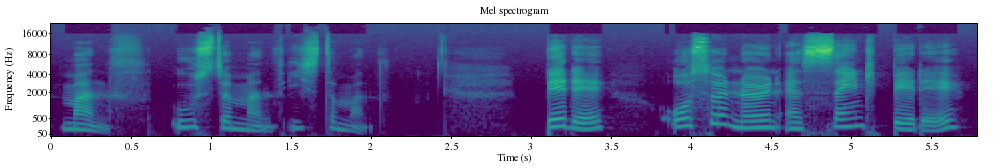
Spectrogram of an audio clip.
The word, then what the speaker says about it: Bede: The venerable Bede, I don't know how to pronounce his name. It's B-E-D-E, Bede, Bede. I'm going to call him Bede.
